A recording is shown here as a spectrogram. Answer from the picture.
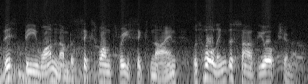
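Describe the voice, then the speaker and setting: Music plays in the background as a man speaks at a medium pitch with very wide pitch swings. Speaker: scripted narrator of railway film. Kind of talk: scripted documentary narration. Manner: measured, formal, matter-of-fact.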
